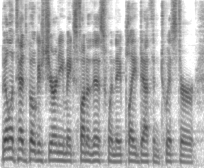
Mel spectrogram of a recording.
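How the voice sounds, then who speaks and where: A man's voice: medium pitch, fast talker. A man chatting casually as a podcast host about films, explaining things with enthusiasm. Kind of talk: casual movie discussion.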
